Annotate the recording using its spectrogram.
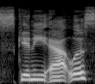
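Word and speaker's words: Skaneateles: Uh I can't believe that this is how you pronounce it, but Skinny Atlas Lake. Correct. Skinny Atlas.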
